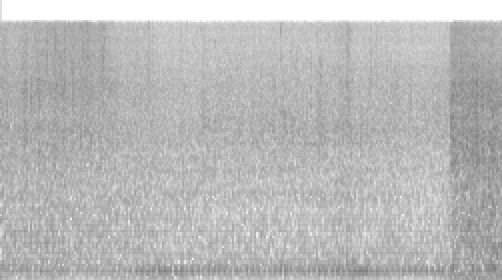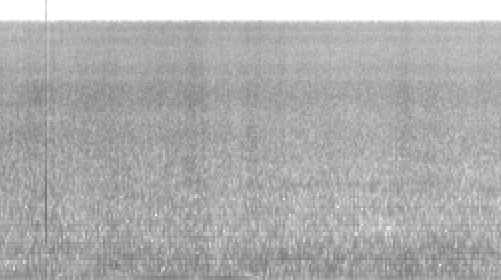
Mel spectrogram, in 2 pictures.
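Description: Outboard motors on center-console boats running fast, with the hiss and splash of spray off the hulls. About four and a half seconds in, the sound changes suddenly to a second boat with a deeper, louder engine note and more spray.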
